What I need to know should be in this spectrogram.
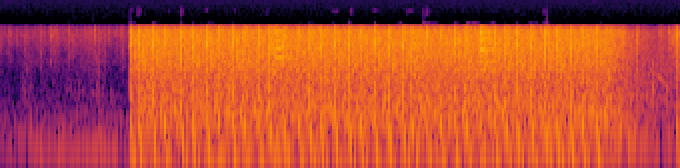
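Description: Gunshots fire in a rapid, steady burst.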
